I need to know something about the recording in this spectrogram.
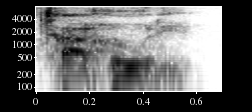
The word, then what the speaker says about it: Djehuty: So let's talk about Tahuti. It's spelled Djehuty. The D is silent, the T sound.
